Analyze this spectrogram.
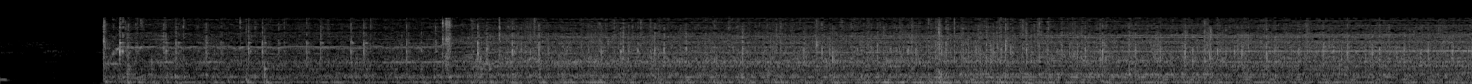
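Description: An electric stand mixer whirs loudly as its motor runs.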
